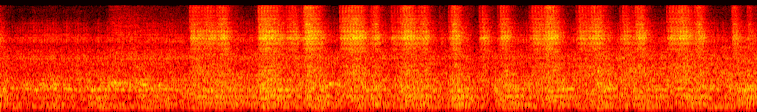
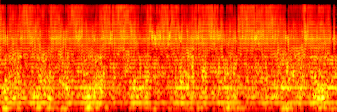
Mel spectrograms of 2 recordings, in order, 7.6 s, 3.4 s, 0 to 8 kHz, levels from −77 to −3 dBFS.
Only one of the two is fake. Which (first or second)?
second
